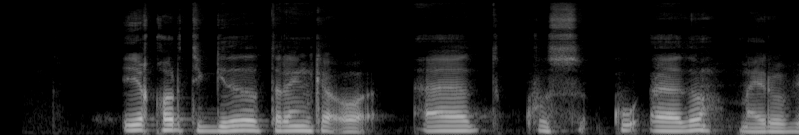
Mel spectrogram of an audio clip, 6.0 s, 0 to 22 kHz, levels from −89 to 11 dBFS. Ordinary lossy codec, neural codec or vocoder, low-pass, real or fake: none; none; 19.8 kHz; real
